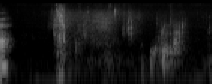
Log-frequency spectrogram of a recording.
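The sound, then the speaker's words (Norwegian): Someone slurps a drink right at the microphone: a few short, wet, close-up bursts of sipping and mouth noise with brief pauses between them. “Jeg prøver å ikke slurpe midt i mikrofonen her nå.”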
